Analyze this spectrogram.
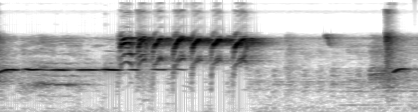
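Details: Short burst from a caged greater green leafbird in full song: a thin steady whistle, then a fast series of about seven high, sharply repeated chirps, ending with a brief rising note.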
